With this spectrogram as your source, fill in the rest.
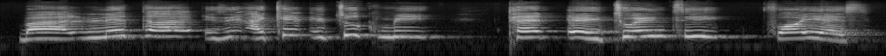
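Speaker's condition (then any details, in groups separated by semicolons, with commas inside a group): Cerebral palsy; from birth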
